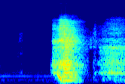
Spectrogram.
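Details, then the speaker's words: A single sharp sneeze from an adult during a math lesson: a quick intake, then an explosive burst with a brief tail, in a quiet room; sneeze. "À distance. Ça m'a fait éternuer aussi."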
